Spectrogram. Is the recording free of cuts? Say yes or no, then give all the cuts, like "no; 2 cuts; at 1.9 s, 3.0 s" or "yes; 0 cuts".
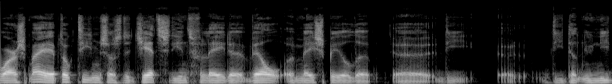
yes; 0 cuts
